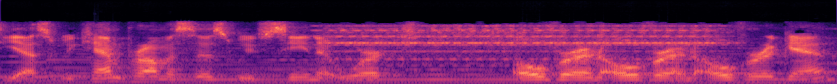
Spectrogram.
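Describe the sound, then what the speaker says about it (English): A telephone rings with a steady electronic tone in the background while someone talks continuously over it in the foreground. "Sorry about the phone there"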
